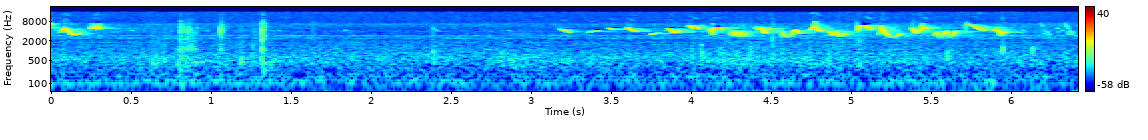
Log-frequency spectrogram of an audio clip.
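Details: Painted bunting in the Wichita Mountains of Oklahoma: a few faint high notes and clicks, then after a quiet stretch a long rapid phrase of thin, high warbling notes rising and falling.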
